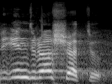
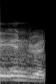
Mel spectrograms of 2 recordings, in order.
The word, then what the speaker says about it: Indra: sanskrit name but he said something a little bit wrong indira inder so he said indira tiny little difference in the pronunciation in sanskrit and as a result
